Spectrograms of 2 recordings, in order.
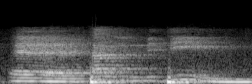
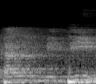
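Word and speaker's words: תלמידים: E da mesma forma o L, de talmidim, que em hebraico é o discípulo. A palavra discípulo em hebraico é talmidim, no caso discípulos. Talmidim, então é pronunciar, né?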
